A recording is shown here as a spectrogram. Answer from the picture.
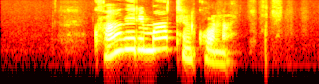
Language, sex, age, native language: Icelandic, female, 50-59, Icelandic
